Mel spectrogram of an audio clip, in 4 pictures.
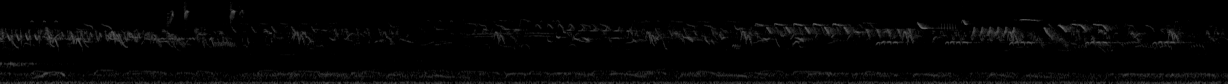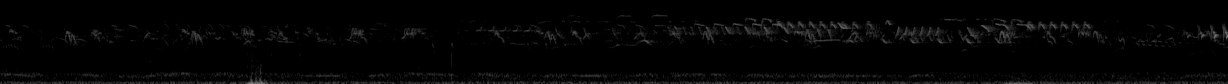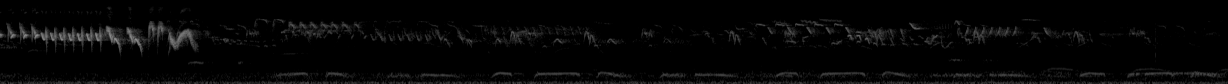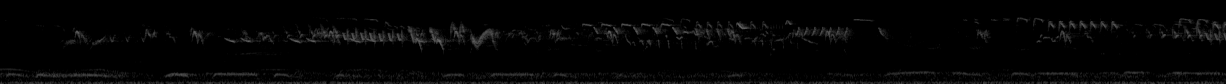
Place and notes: dawn chorus ... in a bush ... dpa 4060s to Zoom H5 ... mics clipped to twigs ... brd song ... calls from ... tree sparrow ... wren ... chiffchaff ... chaffinch ... great tit ... pheasant ... blackbird ... song thrush ... wood pigeon ... collared dove ... dunnock ... goldfinch ... starling ... crow ... jackdaw ... some traffic ... quiet skies ...
Malton, UK, 1 May 2020, ~05:00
